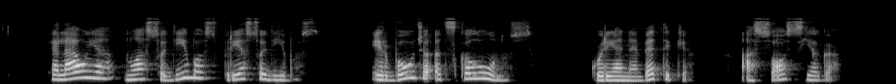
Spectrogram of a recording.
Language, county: Lithuanian, Klaipėda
